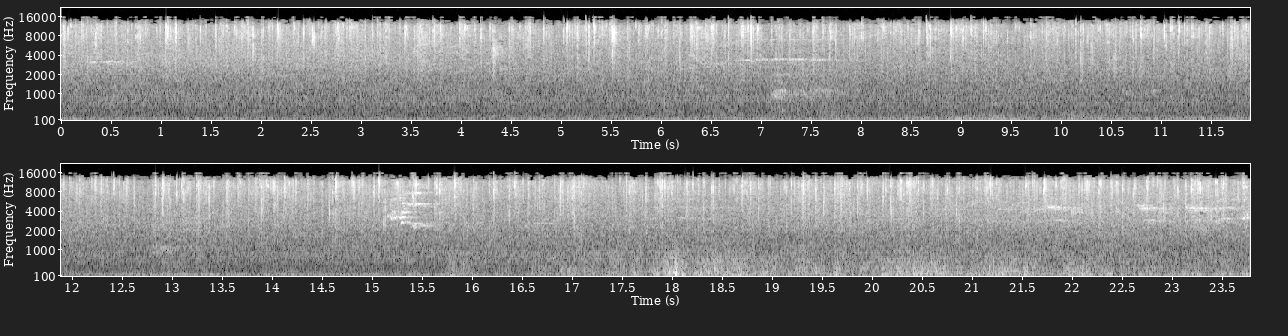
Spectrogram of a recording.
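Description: Rain pattering steadily on a taut shade cloth. A low rumble of thunder swells about three-quarters of the way through, peaking sharply once.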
